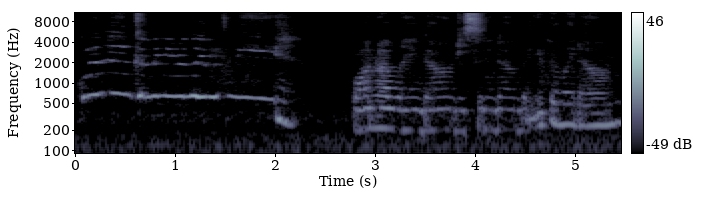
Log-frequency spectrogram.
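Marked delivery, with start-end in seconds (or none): 0.0-2.2 much higher, cooing pet voice. Real, not acted. Baby talk to cat.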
